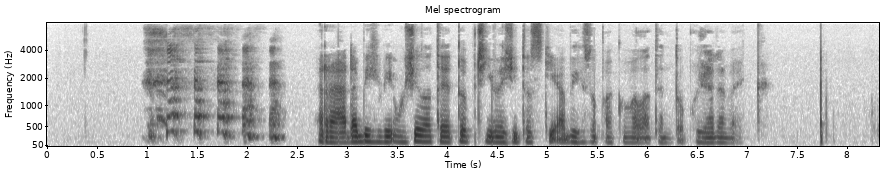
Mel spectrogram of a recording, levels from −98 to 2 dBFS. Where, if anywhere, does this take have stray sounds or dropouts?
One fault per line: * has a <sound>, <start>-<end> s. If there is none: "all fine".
* has a laugh, 0.9-2.4 s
